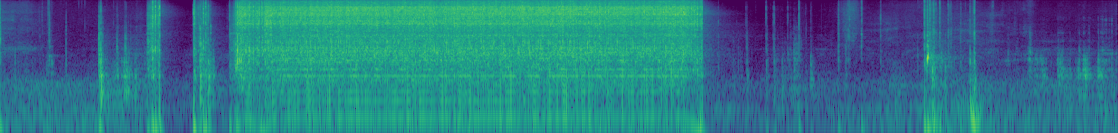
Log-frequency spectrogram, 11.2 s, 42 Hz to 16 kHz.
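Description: A hand ratchet backs out the 10mm bolt on the transmission oil cooler bracket of a 2018-2024 Chevrolet Equinox 1.5L, giving a few clicks and then a rapid continuous buzzing run of about five seconds, close up.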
